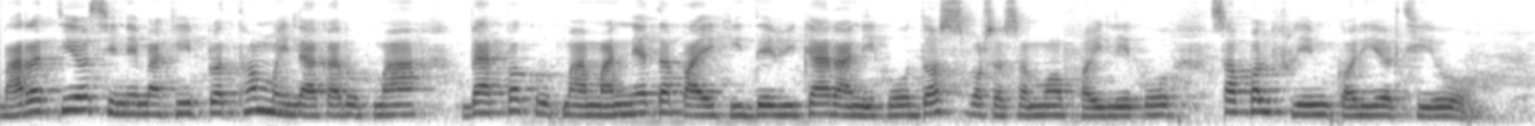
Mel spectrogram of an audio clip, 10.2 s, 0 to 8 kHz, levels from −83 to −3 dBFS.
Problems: continuous background conversations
